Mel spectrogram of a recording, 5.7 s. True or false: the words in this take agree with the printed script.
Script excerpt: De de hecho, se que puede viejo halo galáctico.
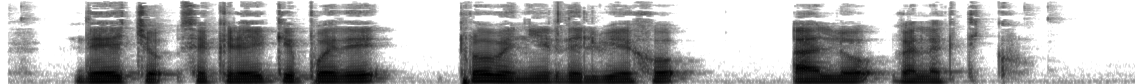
false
